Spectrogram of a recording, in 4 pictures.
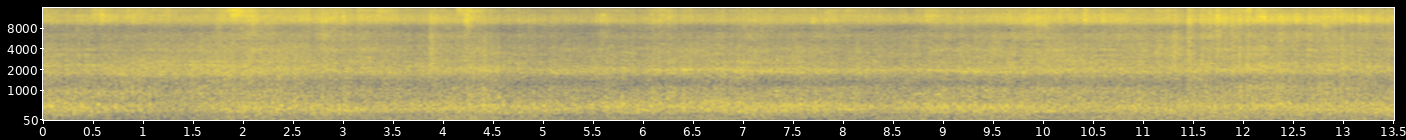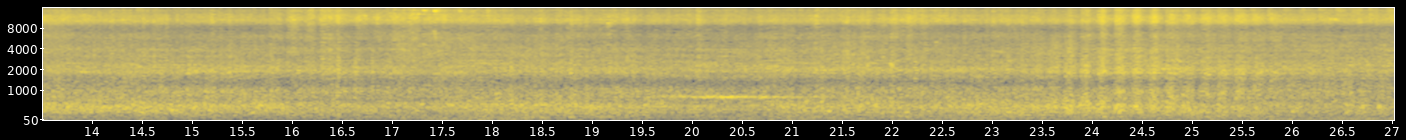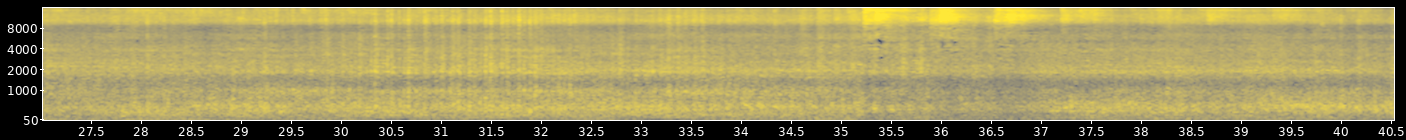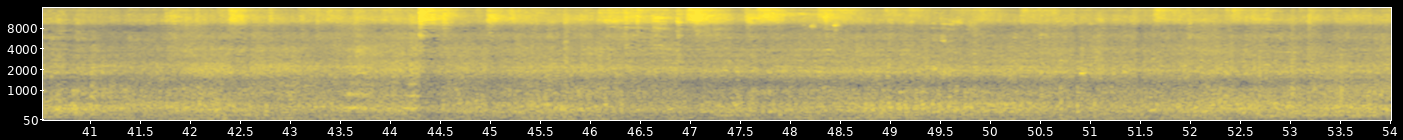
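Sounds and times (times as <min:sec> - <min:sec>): freight train wheels clattering: 0:00.0 - 0:54.0
wheels squealing: 0:19.6 - 0:21.7.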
